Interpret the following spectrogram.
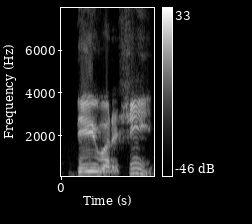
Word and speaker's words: देवर्षि: तो देवर्षि को उच्चारण करने पर आपको क्या प्राप्त होता है? देव धन ऋषि। देव धन ऋषि। ठीक है? तो यहां पर क्या बन रहा है? देवर्षि आप उच्चारण करने में यहां पर क्या पाते हैं? आपको अर की ध्वनि सुनाई देती है।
